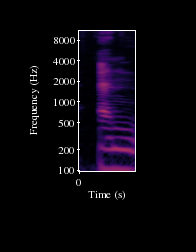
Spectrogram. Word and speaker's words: and: And sounds like an. This D is silent, and when we're connecting an and then, it feels like there is an extra N in here, so and then.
